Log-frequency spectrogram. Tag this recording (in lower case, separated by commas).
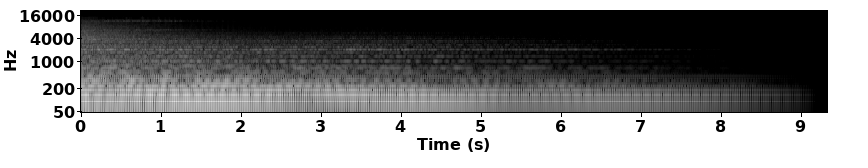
music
